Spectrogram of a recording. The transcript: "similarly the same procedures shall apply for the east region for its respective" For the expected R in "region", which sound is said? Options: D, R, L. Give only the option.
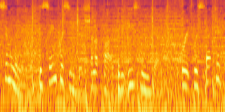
L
